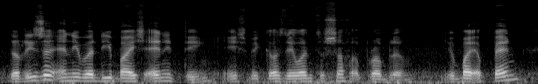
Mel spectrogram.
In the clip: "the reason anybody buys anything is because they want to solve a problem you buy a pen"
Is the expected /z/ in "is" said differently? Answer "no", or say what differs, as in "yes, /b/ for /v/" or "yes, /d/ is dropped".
yes, /s/ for /z/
